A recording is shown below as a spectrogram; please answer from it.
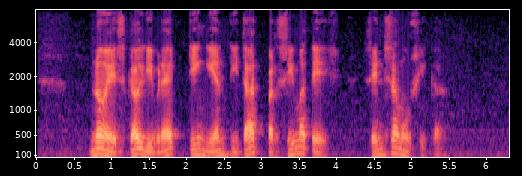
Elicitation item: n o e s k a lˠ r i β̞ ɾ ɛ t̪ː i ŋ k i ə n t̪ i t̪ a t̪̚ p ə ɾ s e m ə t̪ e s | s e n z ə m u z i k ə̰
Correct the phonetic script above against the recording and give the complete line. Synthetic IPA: n o e s k ə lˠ ʎ i β̞ ɾ ɛ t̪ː i ŋ ɡ i ə n t̪ i t̪ a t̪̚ p ə ɾ s i m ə t̪ e ʃ | s e n s ə m u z i k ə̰

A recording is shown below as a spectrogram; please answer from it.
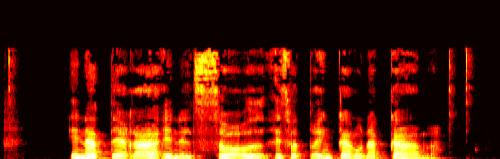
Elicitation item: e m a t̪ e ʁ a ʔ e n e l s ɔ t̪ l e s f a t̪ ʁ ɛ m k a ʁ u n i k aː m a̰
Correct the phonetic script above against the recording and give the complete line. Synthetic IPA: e n a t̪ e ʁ a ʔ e n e l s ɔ l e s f a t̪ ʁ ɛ ŋ k a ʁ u n a k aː m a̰

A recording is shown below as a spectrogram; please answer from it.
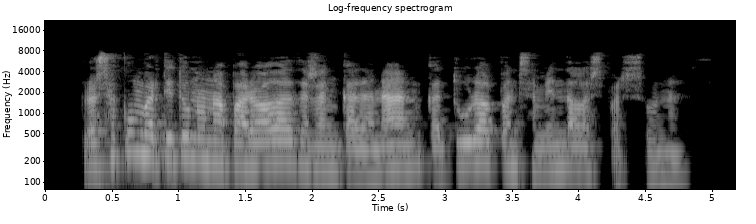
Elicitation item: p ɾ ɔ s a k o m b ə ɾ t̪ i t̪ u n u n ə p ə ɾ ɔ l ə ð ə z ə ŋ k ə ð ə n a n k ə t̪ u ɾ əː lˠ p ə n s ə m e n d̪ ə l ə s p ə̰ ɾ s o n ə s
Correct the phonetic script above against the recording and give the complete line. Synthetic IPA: p ɾ ɔ s a k u m b ə ɾ t̪ i t̪ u n u n ə p ə ɾ ɔ l ə ð ə z ə ŋ k ə ð ə n a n k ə t̪ u ɾ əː lˠ p ə n s ə m e n d̪ ə l ə s p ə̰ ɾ s o n ə s

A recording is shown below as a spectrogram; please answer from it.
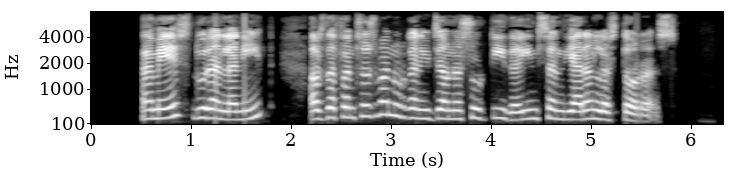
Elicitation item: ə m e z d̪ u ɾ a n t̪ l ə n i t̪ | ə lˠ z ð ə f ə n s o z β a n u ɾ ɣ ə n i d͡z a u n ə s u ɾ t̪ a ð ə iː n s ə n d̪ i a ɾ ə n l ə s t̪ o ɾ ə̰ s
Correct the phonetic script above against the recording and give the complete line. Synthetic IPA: ə m e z d̪ u ɾ a n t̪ l ə n i t̪ | ə lˠ z ð ə f ə n s o z β a n u ɾ ɣ ə n i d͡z a u n ə s u ɾ t̪ i ð ə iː n s ə n d̪ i a ɾ ə n l ə s t̪ o r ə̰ s

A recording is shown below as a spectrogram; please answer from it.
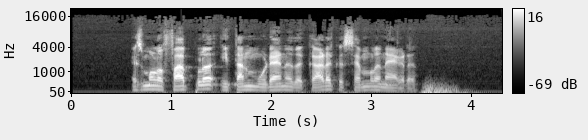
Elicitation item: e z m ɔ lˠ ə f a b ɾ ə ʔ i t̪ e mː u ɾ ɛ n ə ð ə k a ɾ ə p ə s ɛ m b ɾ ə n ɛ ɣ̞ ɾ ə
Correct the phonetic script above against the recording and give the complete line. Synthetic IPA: e z m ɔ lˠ ə f a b l ə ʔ i t̪ a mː u ɾ ɛ n ə ð ə k a ɾ ə k ə s ɛ m b l ə n ɛ ɣ̞ ɾ ə

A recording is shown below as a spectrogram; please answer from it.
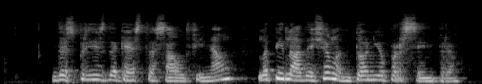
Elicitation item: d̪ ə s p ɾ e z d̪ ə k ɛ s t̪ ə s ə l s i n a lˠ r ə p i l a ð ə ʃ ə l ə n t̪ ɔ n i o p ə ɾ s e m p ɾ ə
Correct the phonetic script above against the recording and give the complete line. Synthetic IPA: d̪ ə s p ɾ e z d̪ ə k ɛ s t̪ ə s a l f i n a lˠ l ə p i l a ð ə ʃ ə l ə n t̪ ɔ n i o p ə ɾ s e m p ɾ ə

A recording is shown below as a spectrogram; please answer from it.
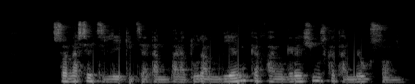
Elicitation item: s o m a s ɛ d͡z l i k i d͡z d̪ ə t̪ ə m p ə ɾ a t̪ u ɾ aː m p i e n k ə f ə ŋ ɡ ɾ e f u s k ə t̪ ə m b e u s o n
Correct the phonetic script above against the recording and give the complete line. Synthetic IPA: s o n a s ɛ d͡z l i k i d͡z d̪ ə t̪ ə m p ə ɾ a t̪ u ɾ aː m b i e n k ə f a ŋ ɡ ɾ e ʃ u s k ə t̪ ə m b e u s o n

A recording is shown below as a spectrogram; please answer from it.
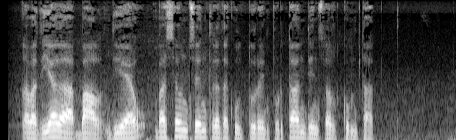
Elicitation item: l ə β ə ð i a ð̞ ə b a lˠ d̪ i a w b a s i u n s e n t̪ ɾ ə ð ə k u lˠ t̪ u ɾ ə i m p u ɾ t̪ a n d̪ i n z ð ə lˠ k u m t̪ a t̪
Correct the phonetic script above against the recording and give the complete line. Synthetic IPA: l ə β ə ð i a ð̞ ə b a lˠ d̪ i ɛ w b a s e u n s e n t̪ ɾ ə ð ə k u lˠ t̪ u ɾ ə i m p u ɾ t̪ a n d̪ i n z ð ə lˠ k u m t̪ a t̪

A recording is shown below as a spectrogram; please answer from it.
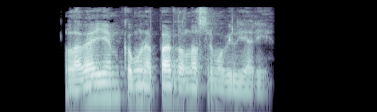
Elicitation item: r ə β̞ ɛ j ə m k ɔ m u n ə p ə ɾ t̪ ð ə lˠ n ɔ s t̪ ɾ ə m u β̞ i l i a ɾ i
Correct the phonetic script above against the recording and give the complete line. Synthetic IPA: l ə β̞ ɛ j ə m k ɔ m u n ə p a ɾ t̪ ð ə lˠ n ɔ s t̪ ɾ ə m u β̞ i l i a ɾ i

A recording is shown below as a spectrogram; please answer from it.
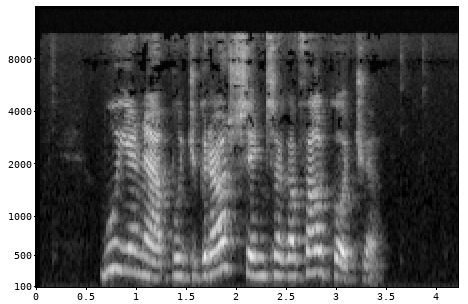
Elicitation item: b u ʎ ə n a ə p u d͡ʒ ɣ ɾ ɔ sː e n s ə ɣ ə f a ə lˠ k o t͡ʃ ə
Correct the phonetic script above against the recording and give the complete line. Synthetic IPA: b u j ə n a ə p u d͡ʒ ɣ ɾ ɔ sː e n s ə ɣ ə f a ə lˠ k o t͡ʃ ə

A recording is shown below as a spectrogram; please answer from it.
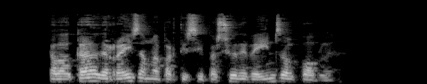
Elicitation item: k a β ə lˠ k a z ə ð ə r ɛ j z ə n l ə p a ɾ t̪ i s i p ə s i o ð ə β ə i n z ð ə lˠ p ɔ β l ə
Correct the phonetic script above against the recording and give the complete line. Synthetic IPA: k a β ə lˠ k a ð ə ð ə r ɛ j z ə m l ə p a ɾ t̪ i s i p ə s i o ð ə β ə i n z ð ə lˠ p ɔ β l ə

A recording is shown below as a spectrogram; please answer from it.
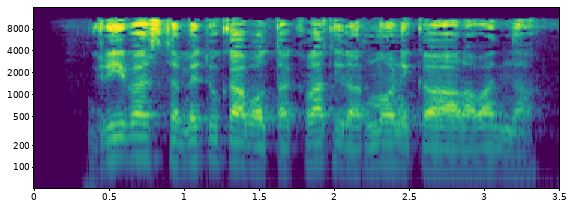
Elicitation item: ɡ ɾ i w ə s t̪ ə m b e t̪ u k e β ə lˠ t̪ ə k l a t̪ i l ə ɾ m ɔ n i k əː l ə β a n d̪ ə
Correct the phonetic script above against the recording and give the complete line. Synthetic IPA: ɡ ɾ i β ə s t̪ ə m b e t̪ u k a β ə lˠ t̪ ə k l a t̪ i l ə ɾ m ɔ n i k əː l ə β a n d̪ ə

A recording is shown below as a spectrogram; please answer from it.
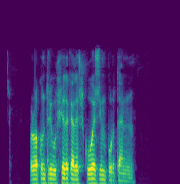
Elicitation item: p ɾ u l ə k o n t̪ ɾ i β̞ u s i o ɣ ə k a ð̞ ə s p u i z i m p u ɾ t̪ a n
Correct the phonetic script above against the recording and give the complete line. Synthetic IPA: p ɾ ɔ l ə k u n t̪ ɾ i β̞ u s i o ð ə k a ð̞ ə s k u e z i m p u ɾ t̪ a n

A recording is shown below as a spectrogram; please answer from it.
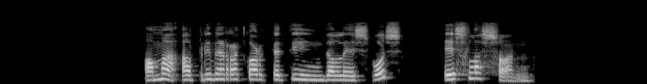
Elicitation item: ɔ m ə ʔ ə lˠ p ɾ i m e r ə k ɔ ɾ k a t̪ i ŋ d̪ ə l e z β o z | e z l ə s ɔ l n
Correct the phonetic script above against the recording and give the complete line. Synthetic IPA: ɔ m ə ʔ ə lˠ p ɾ i m e r ə k ɔ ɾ k ə t̪ i ŋ d̪ ə l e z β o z | e z l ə s ɔ n

